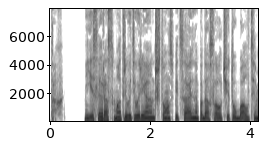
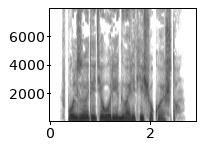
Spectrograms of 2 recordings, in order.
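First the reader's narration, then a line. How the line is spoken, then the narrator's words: Sigh. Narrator (Russian): вздохнул Артега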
